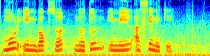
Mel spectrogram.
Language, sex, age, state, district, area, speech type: Assamese, female, 18-30, Assam, Nalbari, rural, read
